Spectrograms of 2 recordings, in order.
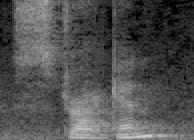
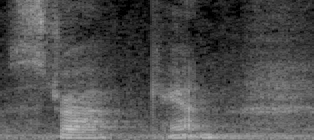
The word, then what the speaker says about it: Strachan: my last name is stragan it's scottish and it's said pretty much just like it's spelled except for that the h is silent so straw can and in retrospect since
